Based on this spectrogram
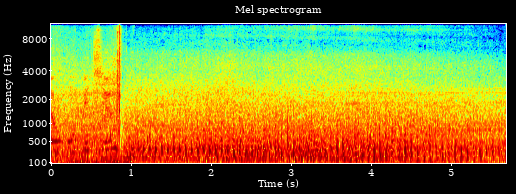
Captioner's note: plane engine roaring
